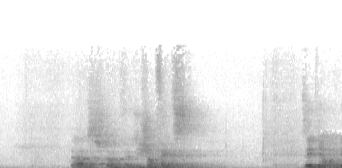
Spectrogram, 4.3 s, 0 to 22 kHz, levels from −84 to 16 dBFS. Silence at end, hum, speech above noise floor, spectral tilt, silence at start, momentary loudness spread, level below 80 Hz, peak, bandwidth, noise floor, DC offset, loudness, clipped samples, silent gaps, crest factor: 0 s; none; 28 dB; -6 dB/octave; 0.9 s; 24 LU; -56 dBFS; -8 dBFS; 16 kHz; -51 dBFS; under 0.1%; -25 LUFS; under 0.1%; none; 20 dB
